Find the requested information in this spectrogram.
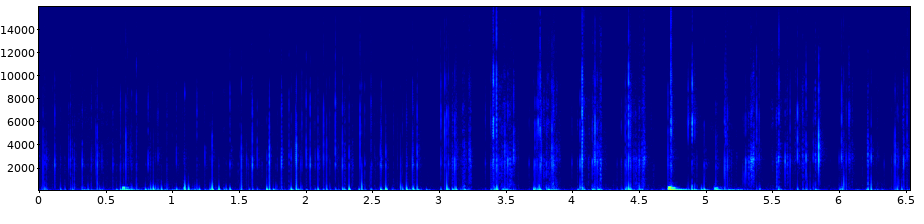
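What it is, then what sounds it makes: Bar of soap. Long white acrylic nails scratch and tap on a hand-sized, solid white bar of soap. The result is a steady run of quick, dry, crackly scratches and soft clicks that are mostly low and muffled, with one louder tap near the end.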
